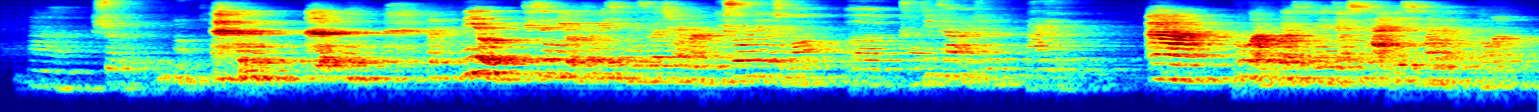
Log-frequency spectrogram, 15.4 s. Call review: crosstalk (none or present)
none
